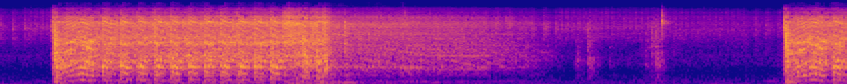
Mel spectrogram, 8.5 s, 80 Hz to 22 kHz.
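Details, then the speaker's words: Jeep Cherokee, dormant eight years, on its first start: engine catches and runs rough in bursts with a hissy sucking rush, then dies. Many vacuum hoses are leaking; oil pressure read about 50–60 psi and something was smoking. "I heard a sucking noise like it's uh I'm here in a vacuum leak that's obvious I mean I got so many vacuum hoses leaking here"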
